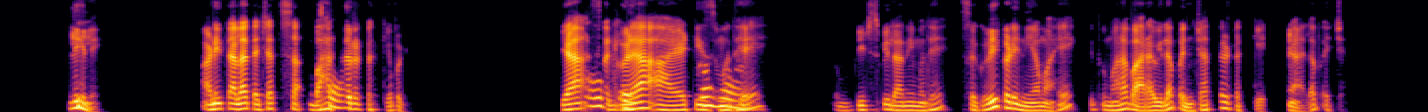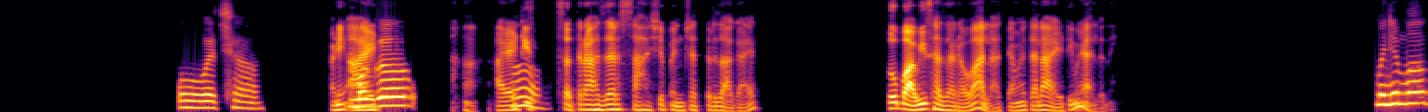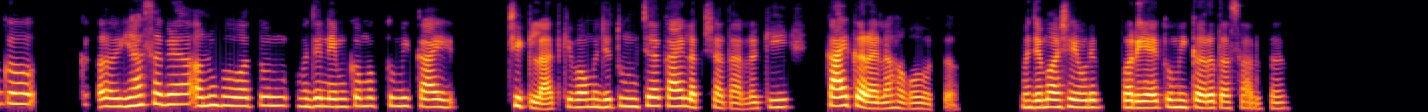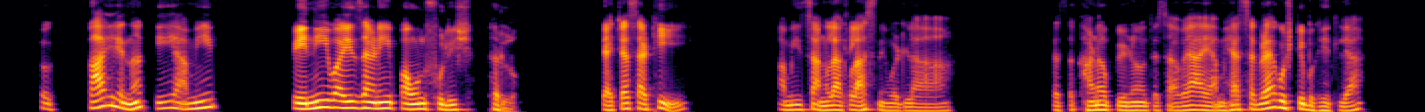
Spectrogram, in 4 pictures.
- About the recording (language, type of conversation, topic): Marathi, podcast, पर्याय जास्त असतील तर तुम्ही कसे निवडता?
- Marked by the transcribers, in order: in English: "पेनी वाईज"; in English: "पाऊंड फूलिश"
